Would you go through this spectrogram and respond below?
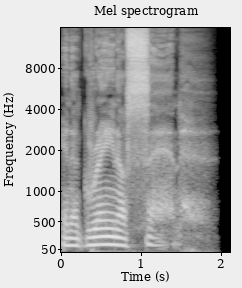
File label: male, spoken hooks; Mutekki Media; Dance Ultra Voice VOL-1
